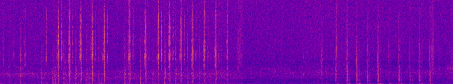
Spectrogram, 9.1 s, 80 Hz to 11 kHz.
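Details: Audi A4 8K B8 passenger seat: quick, irregular plastic-like ticks at about two per second over low road rumble while driving, a rattle from under the headrest.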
